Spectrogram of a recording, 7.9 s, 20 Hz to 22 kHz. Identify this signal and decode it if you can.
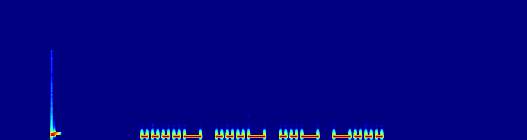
Morse code, heard as a keyed tone, about 15 wpm, 700 Hz. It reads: 4VUB
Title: All Cut Numbers - 4-Digit 15wpm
